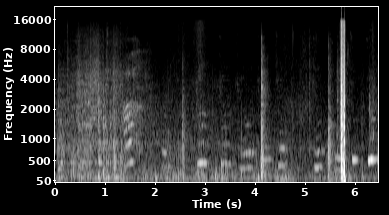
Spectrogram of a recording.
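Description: A metal baking tray slid onto an oven rack, scraping for about a second and a half, then an oven door shut with a single loud clunk near the end.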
